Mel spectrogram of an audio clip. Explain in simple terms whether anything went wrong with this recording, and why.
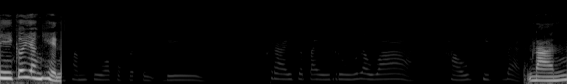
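Two things went wrong. Throughout, the speech carries the mixed-together artefacts of transcoding between lossy codecs, likely from being compressed in one format and then squeezed again into another. Each pass added its own blur on top of the last, and nothing above 11.1 kHz survives, so the top end sounds dull.

From 0.61 s to 5.24 s, one channel inverted (a stereo side flipped upside down) makes the voice nearly disappear when the two sides are combined into one, likely on mono playback. The matching halves cancel each other, leaving only a faint remnant until 5.24 s.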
